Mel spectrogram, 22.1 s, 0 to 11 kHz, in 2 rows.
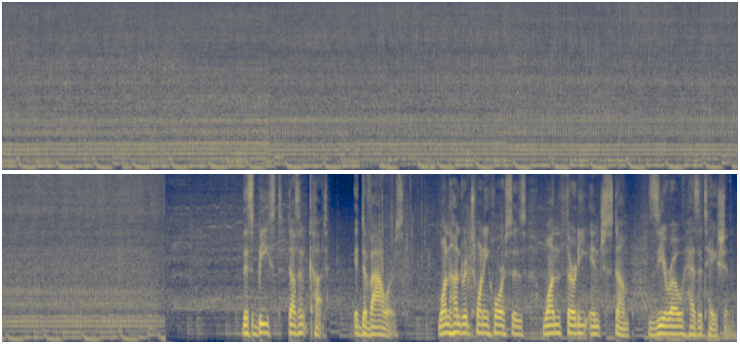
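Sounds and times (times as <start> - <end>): engine humming steadily: 0.0 - 13.5.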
